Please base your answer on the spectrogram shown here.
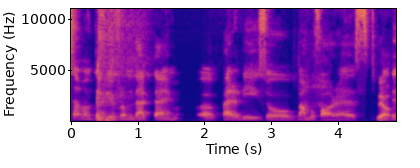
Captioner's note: clears throat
